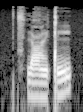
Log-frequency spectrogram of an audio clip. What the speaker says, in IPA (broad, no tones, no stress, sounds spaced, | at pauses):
t͡sʰ ɨ ʕ ə̃ ɪ̯ ǃ ĩ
